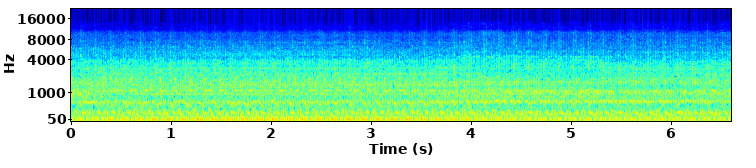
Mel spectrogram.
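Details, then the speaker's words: 8.3 Cummins road grader diesel at idle, about 25 psi oil pressure, knock mostly gone after removing pump drive from crankshaft rear: steady low idle with even knock; hard starting, owner suspects gummed injection pump, advance not working, unconfirmed. "Yeah, you can kind of hear, I don't know, you know, that pump just may not be putting out what it should be. It might be gummed up."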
